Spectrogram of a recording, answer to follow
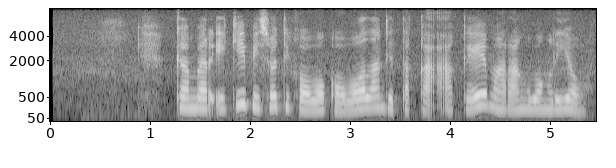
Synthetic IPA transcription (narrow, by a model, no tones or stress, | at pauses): ɡ̥a̤mbaɾikib̥i̤sɔd̪̥i̤kɔwɔɡɔwɔland̪̥i̤t̪əka̰ʔa̰kemaɾaŋwɔŋliɔ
